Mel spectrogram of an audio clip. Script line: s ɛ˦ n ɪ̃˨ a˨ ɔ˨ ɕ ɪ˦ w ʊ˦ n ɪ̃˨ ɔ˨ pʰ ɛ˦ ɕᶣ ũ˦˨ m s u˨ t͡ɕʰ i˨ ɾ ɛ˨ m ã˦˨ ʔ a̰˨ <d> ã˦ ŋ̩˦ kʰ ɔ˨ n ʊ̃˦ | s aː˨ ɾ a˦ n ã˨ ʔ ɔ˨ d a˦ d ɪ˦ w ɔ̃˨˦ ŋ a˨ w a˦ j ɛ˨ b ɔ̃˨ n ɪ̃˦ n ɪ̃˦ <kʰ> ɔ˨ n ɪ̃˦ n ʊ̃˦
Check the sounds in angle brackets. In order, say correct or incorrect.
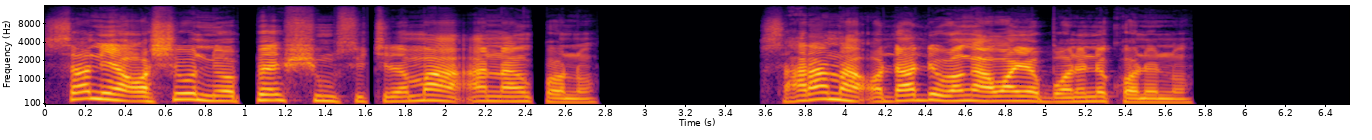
incorrect, correct

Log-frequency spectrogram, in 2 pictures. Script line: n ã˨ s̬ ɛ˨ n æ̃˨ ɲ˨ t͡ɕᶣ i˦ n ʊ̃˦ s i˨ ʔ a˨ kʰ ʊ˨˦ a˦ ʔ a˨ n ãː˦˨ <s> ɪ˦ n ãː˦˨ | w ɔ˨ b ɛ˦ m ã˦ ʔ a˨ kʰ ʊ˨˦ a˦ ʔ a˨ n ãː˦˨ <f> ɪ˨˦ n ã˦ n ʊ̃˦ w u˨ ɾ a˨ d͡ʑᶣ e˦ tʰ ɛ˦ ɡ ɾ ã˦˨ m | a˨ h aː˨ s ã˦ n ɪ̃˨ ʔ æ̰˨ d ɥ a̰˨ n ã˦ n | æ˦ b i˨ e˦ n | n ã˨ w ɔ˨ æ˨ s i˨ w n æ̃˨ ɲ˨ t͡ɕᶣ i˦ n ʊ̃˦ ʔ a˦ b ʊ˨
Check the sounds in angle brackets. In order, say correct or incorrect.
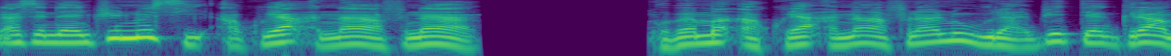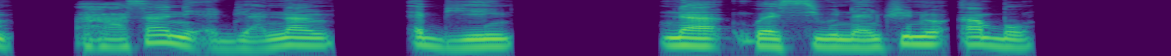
incorrect, correct

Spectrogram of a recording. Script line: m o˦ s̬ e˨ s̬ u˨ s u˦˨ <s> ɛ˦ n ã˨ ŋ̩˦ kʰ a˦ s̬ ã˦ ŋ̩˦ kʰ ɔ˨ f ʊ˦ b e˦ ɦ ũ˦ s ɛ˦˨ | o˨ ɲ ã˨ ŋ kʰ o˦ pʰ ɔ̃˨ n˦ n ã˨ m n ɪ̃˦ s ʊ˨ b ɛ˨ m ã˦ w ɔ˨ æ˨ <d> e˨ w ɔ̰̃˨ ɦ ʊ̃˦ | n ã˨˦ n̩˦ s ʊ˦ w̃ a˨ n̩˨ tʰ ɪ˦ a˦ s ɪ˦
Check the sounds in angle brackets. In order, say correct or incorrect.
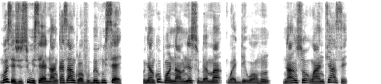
correct, correct

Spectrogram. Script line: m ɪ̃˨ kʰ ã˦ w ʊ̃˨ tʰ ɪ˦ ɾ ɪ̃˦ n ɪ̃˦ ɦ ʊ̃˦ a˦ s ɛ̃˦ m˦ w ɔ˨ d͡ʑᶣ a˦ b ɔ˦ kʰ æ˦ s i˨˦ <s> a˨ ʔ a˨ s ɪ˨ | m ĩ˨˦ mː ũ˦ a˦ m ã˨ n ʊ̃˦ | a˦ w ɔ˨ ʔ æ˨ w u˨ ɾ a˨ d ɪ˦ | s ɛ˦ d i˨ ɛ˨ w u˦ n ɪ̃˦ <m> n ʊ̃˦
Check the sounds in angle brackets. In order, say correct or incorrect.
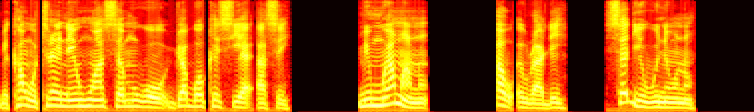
incorrect, correct

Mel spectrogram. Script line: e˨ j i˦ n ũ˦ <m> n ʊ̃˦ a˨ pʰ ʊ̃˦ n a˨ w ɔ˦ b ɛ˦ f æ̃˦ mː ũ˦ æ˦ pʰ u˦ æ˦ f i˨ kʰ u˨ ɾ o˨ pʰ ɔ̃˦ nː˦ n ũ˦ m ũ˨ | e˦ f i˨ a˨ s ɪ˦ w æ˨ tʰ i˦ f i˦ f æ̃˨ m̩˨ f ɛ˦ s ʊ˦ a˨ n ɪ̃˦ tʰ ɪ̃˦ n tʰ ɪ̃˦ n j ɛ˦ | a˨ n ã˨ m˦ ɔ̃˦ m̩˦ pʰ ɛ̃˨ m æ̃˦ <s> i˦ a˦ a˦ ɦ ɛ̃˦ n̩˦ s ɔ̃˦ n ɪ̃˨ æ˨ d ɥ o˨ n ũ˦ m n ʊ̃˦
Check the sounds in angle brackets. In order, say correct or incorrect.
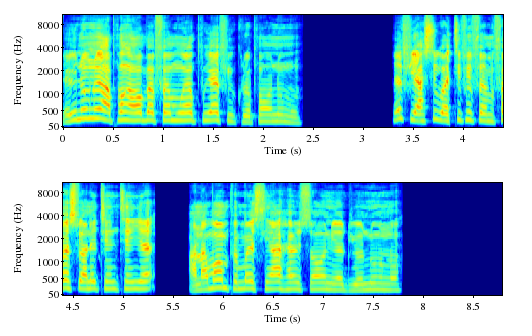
correct, correct

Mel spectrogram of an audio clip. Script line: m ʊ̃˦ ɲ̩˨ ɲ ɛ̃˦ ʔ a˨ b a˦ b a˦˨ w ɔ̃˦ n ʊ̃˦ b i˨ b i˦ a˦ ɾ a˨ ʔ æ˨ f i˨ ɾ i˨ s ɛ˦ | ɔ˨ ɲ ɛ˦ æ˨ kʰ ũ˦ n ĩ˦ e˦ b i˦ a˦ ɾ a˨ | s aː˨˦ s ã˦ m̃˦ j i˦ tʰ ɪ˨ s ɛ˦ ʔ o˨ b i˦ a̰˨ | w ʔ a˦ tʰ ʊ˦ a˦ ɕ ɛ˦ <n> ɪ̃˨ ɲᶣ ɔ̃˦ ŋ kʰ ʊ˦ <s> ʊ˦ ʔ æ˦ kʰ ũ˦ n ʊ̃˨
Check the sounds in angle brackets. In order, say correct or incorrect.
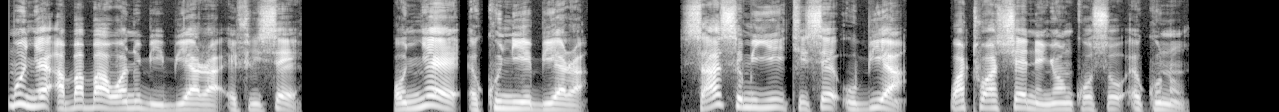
correct, correct

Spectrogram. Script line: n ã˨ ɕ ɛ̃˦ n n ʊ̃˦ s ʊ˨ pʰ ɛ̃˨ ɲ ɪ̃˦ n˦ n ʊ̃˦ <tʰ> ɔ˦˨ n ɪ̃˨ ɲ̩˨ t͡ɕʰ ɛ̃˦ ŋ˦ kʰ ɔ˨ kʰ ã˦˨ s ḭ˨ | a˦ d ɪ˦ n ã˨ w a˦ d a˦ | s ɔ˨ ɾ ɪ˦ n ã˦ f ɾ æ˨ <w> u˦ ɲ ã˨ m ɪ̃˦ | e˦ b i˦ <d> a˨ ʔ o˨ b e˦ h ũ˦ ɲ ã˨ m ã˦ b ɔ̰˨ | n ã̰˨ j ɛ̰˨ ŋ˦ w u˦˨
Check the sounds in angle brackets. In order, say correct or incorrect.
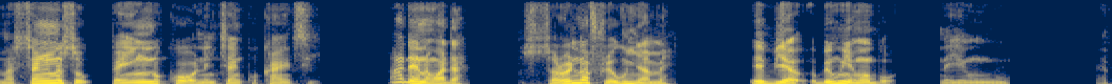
incorrect, correct, incorrect

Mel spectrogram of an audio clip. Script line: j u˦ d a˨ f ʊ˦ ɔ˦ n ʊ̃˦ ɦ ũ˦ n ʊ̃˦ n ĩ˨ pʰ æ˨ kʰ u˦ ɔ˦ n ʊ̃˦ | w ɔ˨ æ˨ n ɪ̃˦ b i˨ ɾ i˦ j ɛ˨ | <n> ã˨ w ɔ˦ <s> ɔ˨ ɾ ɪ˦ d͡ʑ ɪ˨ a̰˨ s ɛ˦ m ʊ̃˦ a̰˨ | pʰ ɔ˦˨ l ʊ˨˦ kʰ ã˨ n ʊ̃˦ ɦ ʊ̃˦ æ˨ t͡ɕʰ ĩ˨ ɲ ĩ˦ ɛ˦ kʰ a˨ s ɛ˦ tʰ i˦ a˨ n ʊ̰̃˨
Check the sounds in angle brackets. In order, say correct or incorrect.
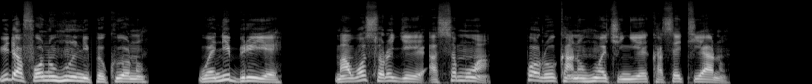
incorrect, correct

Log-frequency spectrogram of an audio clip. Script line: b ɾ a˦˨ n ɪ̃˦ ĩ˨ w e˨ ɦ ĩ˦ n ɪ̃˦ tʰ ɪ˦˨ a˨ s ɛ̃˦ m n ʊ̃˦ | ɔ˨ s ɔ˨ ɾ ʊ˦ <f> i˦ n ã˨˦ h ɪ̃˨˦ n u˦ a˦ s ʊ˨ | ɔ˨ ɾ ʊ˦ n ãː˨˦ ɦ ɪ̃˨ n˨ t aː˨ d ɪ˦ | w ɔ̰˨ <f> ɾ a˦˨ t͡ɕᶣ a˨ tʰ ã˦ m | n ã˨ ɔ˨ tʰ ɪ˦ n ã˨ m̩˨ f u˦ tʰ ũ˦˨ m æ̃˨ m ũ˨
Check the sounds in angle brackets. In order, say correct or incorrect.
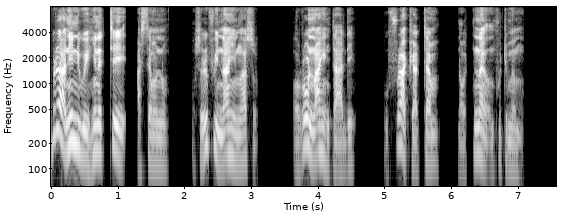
correct, correct

